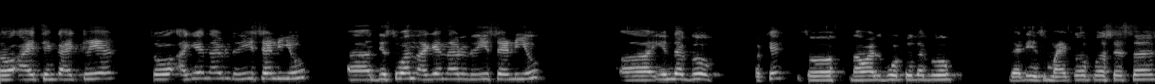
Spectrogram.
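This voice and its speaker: Moderate pacing broken by long, frequent pauses. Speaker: college lecturer. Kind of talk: online lecture. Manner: halting.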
